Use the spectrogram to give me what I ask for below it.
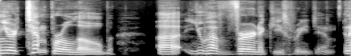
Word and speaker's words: Wernicke's: temporal lobe you have wernicke's region and i know it's spelled wernicke's with a w but it's wernicke's region and wernicke's region helps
